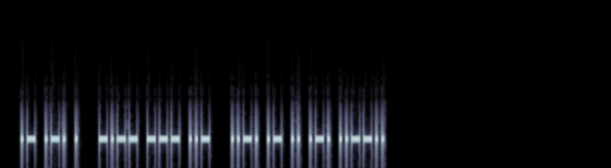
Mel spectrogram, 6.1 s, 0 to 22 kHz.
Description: Morse code, heard as a keyed tone, about 40 wpm, 700 Hz. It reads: ARE YOU FAIR?
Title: Sentences from Top 1300 Words 40wpm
